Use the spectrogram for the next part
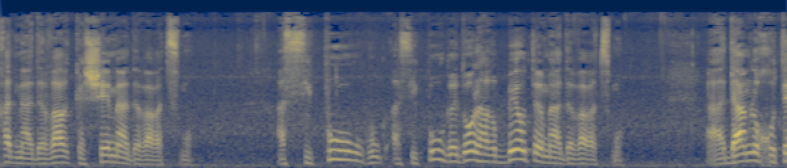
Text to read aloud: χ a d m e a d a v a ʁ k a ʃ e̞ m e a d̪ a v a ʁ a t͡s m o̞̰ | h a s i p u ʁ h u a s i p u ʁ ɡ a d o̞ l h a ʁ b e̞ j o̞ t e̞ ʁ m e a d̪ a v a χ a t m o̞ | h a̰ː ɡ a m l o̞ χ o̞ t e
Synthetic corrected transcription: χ a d m e a d a v a ʁ k a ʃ e̞ m e a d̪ a v a ʁ a t͡s m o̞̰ | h a s i p u ʁ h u a s i p u ʁ ɡ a d o̞ l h a ʁ b e̞ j o̞ t e̞ ʁ m e a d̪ a v a ʁ a t͡s m o̞ | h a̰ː d a m l o̞ χ o̞ t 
